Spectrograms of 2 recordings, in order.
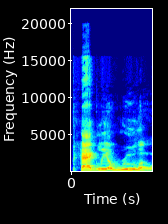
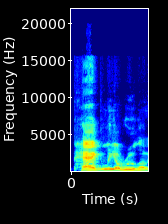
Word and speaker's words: Pagliarulo: Mike Pagliarulo, I think was the pronunciation. Is that right? Mike Pagliarulo.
